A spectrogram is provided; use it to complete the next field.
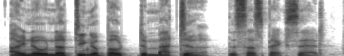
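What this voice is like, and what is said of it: Put-on foreign accent. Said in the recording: “Great accent”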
